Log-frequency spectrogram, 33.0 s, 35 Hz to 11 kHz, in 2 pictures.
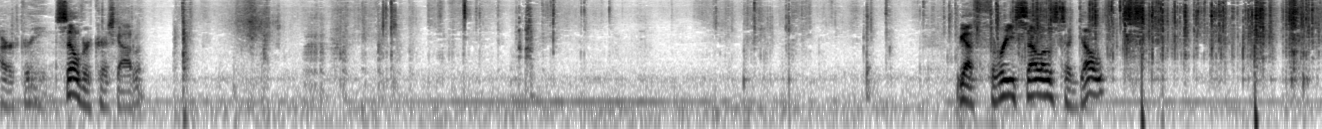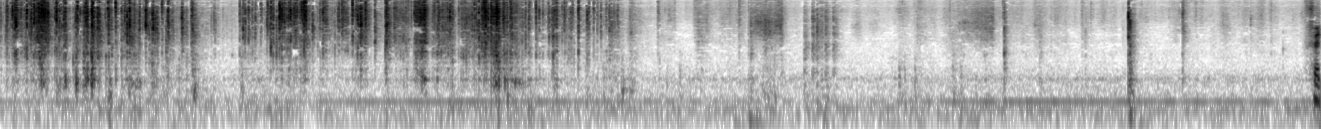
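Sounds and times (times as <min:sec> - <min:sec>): cellophane tearing and crinkling: 0:11.6 - 0:24.5.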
